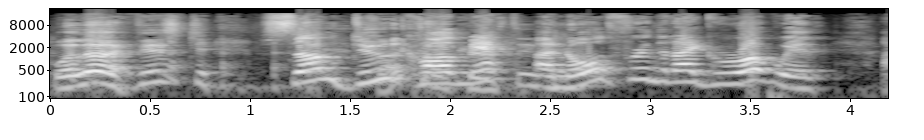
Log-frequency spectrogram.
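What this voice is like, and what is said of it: El Paso accent. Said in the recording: “you have that you have that accent. It's an El Paso accent.”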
